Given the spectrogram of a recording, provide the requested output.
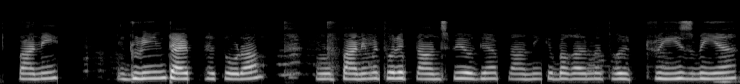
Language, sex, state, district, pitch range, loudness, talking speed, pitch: Hindi, female, Bihar, Araria, 255-280 Hz, -20 LUFS, 170 wpm, 265 Hz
